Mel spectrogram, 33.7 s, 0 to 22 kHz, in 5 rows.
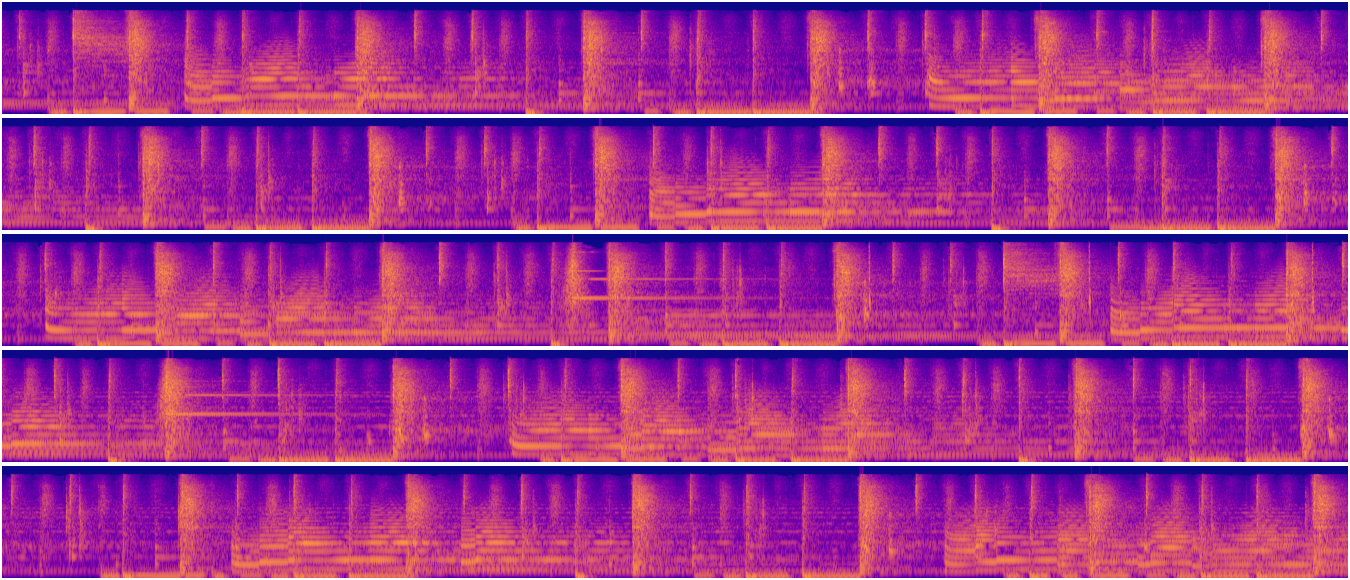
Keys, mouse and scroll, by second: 1.6 ctrl+space, 2.0-3.3 typing, 4.7-12.9 drag, 12.9 space, 15.8 click, 17.6 space, 20.3 typing, 21.1 click, 21.5-22.1 typing, 25.0 click, 27.1 space, 27.4 click, 28.7 ctrl+c, 29.7 click, 31.3 ctrl+v, 32.3 space.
